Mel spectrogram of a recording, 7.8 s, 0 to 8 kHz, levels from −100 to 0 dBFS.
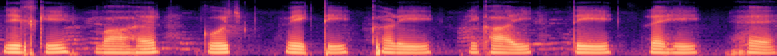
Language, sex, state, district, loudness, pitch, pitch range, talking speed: Hindi, female, Rajasthan, Jaipur, -17 LUFS, 140 Hz, 130-145 Hz, 70 wpm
